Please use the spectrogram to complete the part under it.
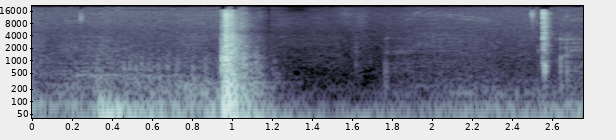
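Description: The rear door of a Ford Super Duty pickup truck slams shut with one sharp, loud thud, followed by a quieter secondary knock a moment later.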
